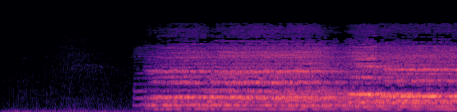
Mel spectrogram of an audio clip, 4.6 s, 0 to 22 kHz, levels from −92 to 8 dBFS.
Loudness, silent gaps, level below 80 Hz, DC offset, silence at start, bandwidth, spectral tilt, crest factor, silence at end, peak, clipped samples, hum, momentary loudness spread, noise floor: -27 LUFS; none; -64 dBFS; under 0.1%; 1.4 s; 9.6 kHz; -5.5 dB/octave; 16 dB; 0 s; -12 dBFS; under 0.1%; none; 8 LU; -65 dBFS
